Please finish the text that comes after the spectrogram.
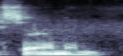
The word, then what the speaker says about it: salmon: agree with that Carlos in the U.S the L is silent on salmon I know that's probably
